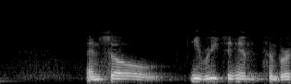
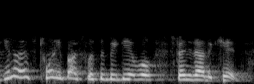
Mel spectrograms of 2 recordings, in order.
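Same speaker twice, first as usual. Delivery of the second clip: high-pitched, casual coaxing; tempting Shaitan; 8 semitones higher than usual. Acted. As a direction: talk them into it, voice pitched up. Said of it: "Shaitan comes and says".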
